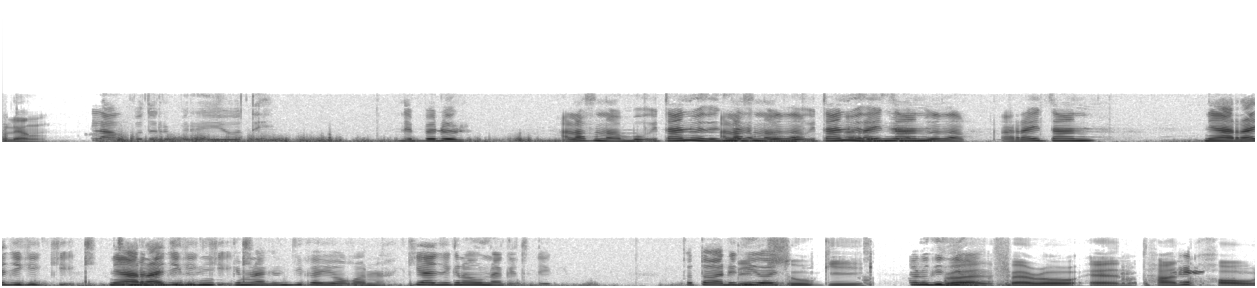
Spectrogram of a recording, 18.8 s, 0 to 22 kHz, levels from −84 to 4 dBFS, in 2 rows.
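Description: At 0.05–0.74 s and again at 15.23–15.88 s the speech is pushed down by around 40 dB and nearly vanishes. This is speech suppressed in double talk, likely an echo canceller ducking the near talker while the far side also speaks.

Two short echo leaks follow at 15.84–15.96 s and 17.77–17.93 s. A faint copy of the speech returns 331 ms late, about 20 dB below the main level. The cause is probably residual loudspeaker pickup that the canceller did not remove.

The suppression recurs at 16.09–16.22 s, 16.79–17.45 s and from 18.02 s to the end, with the same deep dips.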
